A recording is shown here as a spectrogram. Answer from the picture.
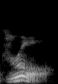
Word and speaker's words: drawer: It says, hello, can you please tell me how to say the word draw? That's a great question because, yes, the word, it's spelled with the ER is funny.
